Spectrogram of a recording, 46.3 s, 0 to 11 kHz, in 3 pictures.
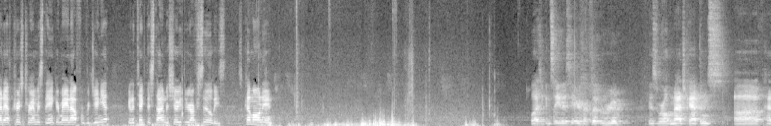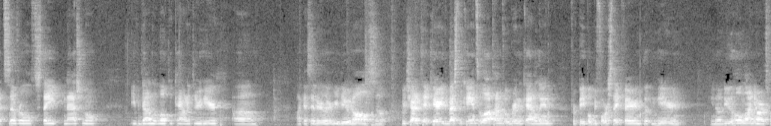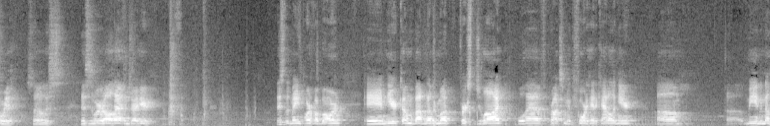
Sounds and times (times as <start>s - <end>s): Speech: 0.0s - 5.5s, 10.6s - 20.7s, 21.4s - 34.0s, 36.4s - 44.7s, 45.4s - 46.2s.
